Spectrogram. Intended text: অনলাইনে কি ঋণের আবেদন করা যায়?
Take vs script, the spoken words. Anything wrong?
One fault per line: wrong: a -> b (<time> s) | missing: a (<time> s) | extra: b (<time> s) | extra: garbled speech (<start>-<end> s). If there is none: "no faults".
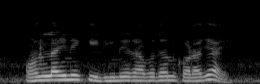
no faults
